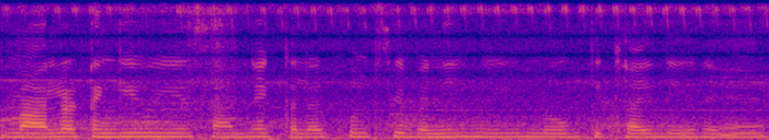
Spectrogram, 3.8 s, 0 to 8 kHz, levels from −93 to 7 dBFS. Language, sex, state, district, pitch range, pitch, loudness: Hindi, female, Uttar Pradesh, Ghazipur, 200-215 Hz, 210 Hz, -32 LUFS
